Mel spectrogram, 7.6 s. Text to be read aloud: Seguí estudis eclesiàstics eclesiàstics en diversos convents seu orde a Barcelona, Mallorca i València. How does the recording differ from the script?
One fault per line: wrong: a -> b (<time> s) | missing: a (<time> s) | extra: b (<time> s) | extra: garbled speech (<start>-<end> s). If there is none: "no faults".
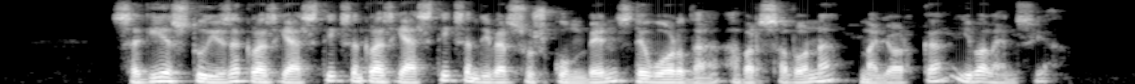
no faults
